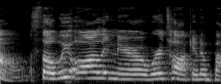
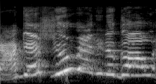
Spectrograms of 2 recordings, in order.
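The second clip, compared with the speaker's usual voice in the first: loud pointed reply; 9 semitones higher, 5 dB louder than usual. Retold or imitated. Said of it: "she was like".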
